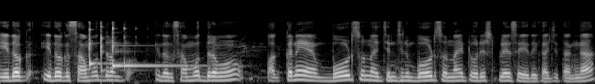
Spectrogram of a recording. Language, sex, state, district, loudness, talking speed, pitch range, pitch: Telugu, male, Andhra Pradesh, Manyam, -19 LUFS, 180 wpm, 175-200 Hz, 180 Hz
